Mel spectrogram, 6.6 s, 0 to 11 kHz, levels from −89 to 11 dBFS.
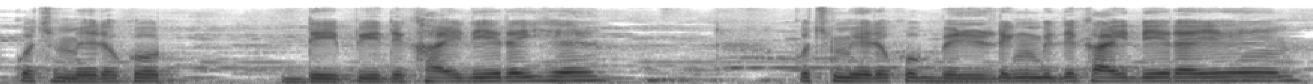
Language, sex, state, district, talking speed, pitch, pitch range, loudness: Hindi, male, Madhya Pradesh, Katni, 155 wpm, 140 Hz, 130-155 Hz, -16 LUFS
